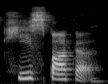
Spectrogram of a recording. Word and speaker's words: Chi Spacca: it is Chi Spacca, but it's spelled C H I.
